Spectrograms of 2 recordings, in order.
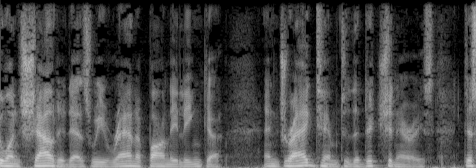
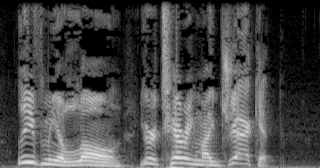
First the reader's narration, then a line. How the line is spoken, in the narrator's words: cried the unhappy victim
